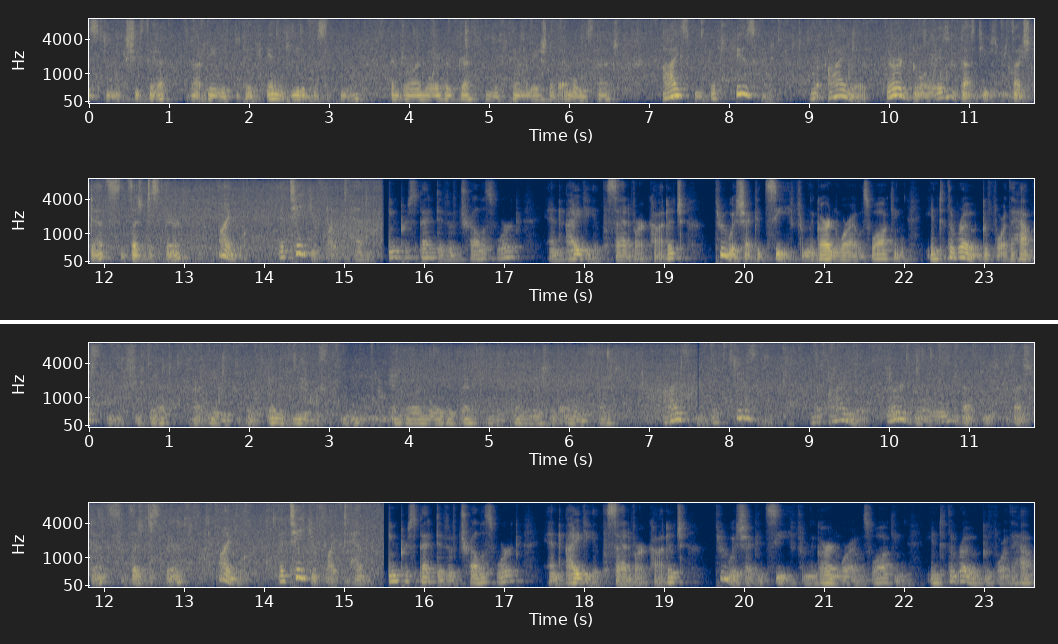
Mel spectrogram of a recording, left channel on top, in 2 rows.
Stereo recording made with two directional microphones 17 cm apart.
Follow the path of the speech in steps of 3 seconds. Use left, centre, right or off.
left, left, left, left, centre, right, left, left.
